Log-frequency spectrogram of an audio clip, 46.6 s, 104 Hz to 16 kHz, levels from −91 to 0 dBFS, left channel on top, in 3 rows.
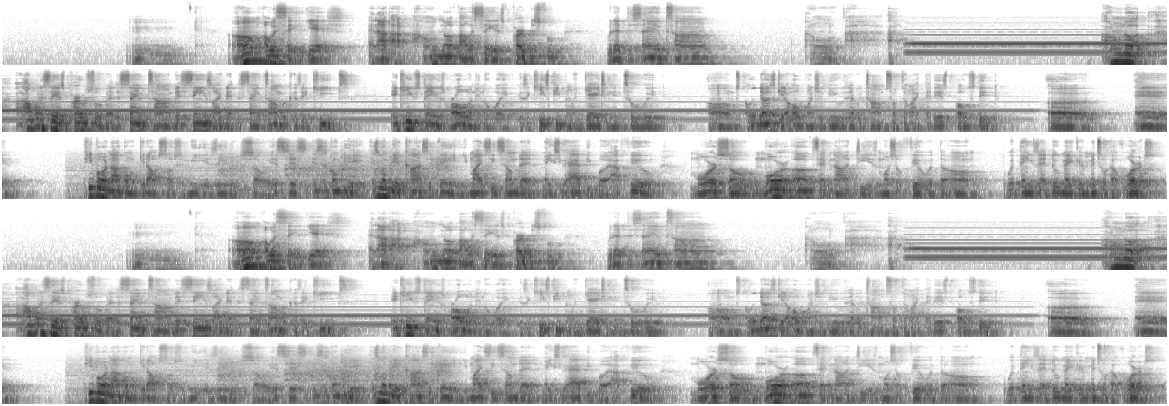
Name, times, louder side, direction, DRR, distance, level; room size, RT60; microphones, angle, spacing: voice 1, 1.7-2.4 3.1-4.5 4.9-7.4 8.1-9.4 10.7-11.9 14.7-20.2 20.7-24.3 25.0-28.7 29.5-30.1 30.6-31.3 32.2-39.8 40.3-44.1 44.5-46.4, left 1 dB, 30° left, 5 dB, 1.6 m, -32 dB
sound 1, 12.0-29.3, left 1 dB, 35° right, 2.4 m, -41 dB
sound 2, 31.9-37.1, right 1 dB, 10° right, 1.1 m, -47 dB
17.0 x 15.5 x 4.4 m, 0.86 s
head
